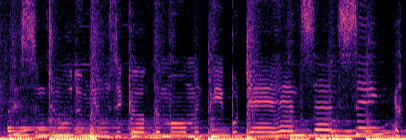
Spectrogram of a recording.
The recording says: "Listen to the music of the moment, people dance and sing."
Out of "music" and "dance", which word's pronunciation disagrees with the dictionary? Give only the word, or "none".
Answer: none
